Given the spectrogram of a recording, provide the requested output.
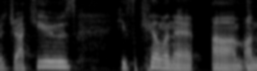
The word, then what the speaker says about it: Jack Hughes: pandemic made me into his name is jacques like jacques it's jack hughes but yes when they're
